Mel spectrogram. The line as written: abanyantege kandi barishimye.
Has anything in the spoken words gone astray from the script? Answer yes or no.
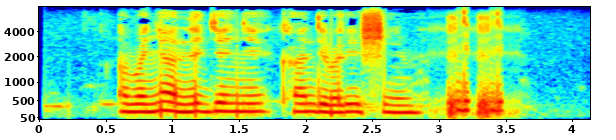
yes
